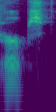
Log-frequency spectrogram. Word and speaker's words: herb: healing she just use herbs so just kind of interesting note there herbs are herbs herbs herbs herb herb H is silent it's like what you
